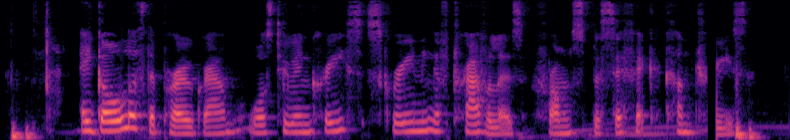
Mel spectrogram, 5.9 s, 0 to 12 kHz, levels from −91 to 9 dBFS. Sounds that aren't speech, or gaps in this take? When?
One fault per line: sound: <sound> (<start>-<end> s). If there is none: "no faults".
sound: dropout (5.3-5.4 s)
